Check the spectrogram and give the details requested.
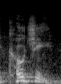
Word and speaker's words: Cocchi: have a bunch of repos that ask to pronounce it they all say Kochi not coaching just go more fun saying Cokie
